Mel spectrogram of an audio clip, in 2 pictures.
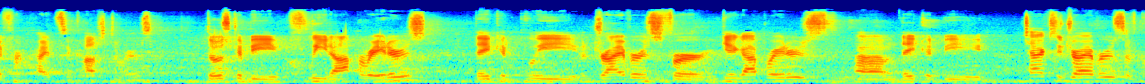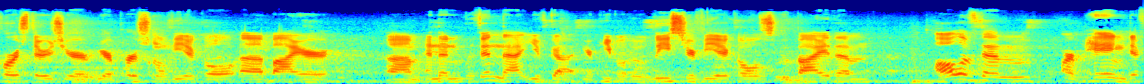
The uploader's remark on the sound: Live from AutoTech: Detroit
